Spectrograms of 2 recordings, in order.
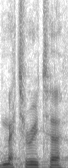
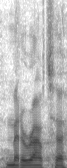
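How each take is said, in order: First: The name is said with a British pronunciation. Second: The name is said with an American pronunciation.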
